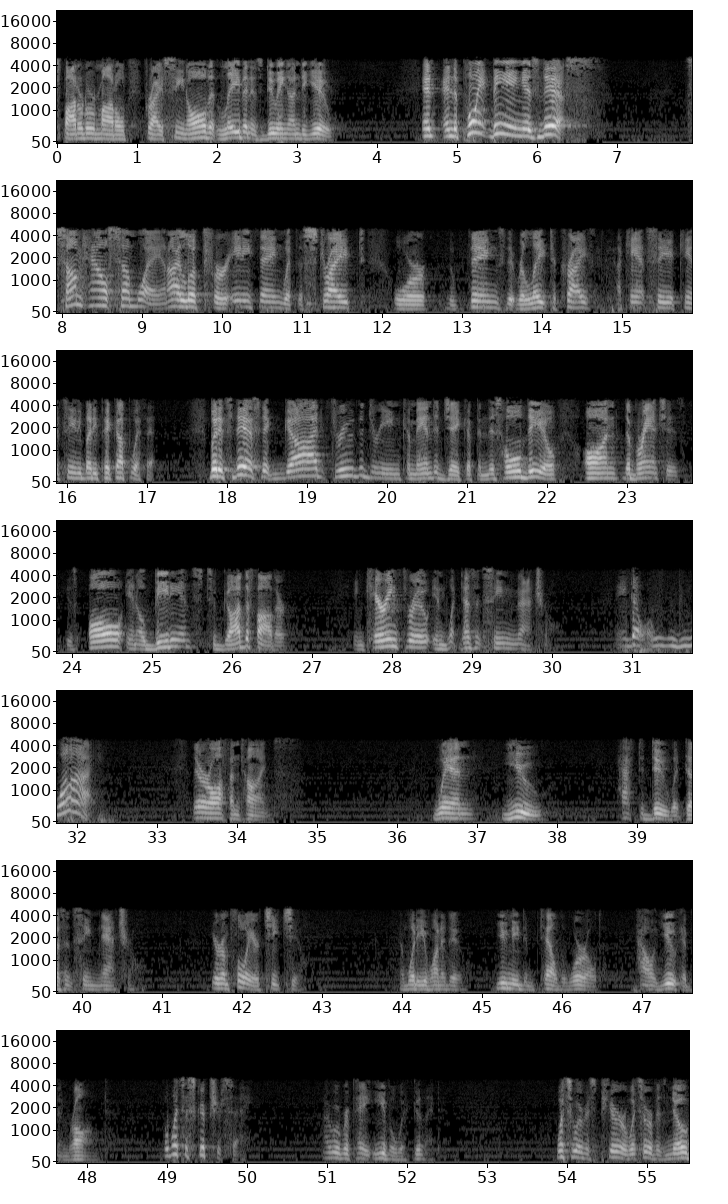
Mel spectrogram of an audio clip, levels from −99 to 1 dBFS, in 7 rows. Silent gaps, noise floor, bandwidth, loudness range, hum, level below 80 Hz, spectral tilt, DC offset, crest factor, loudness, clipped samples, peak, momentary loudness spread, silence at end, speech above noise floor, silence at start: none; -73 dBFS; 5.2 kHz; 13 LU; none; -68 dBFS; -3.5 dB/octave; under 0.1%; 24 dB; -30 LUFS; under 0.1%; -6 dBFS; 19 LU; 0 s; 43 dB; 0 s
